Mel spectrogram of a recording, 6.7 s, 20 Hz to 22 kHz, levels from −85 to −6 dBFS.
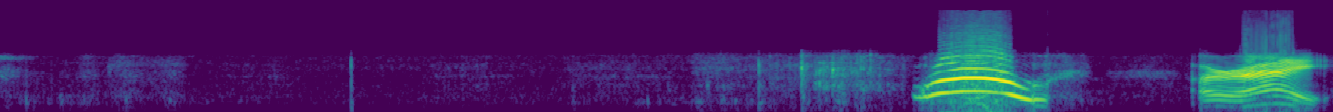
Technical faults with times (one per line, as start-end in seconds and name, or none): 4.25 overlap between stream segments
5.24 overlap between stream segments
